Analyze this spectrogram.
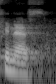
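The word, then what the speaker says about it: finesse: finance मतलब इसको pronounce करना, हमेशा फाइनेंस प्रोनाउंस करना, फाइनेंस मतलब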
